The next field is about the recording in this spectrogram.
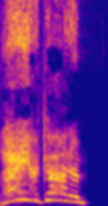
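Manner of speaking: put-on shrill yell, pitched very high. Retelling how the neighbor called out to the cops: imitating someone yelling. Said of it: "literally yells out".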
